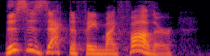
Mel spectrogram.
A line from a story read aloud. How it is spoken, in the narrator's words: Drizzt yelled, saying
